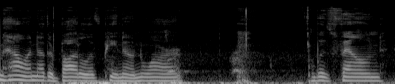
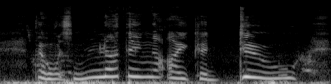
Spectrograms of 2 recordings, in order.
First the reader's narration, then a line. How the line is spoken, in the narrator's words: she yelled, sobbing at the apparition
